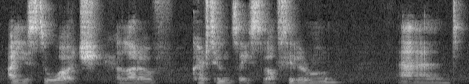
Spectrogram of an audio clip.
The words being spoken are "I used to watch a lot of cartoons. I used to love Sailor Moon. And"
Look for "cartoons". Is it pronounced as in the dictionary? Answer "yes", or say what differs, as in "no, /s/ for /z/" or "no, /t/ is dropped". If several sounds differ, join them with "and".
yes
